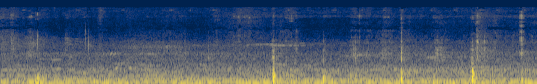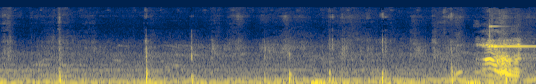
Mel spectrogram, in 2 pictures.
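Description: A football being kicked and kept up by players' feet: about a dozen sharp, short thuds at irregular intervals, roughly one a second, over a steady low background hum.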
